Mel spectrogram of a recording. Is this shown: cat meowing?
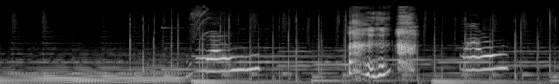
yes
